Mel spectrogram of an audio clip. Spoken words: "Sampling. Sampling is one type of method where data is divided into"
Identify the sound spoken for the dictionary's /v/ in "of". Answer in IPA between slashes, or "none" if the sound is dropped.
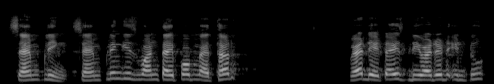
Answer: /v/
